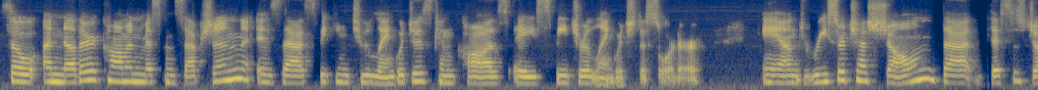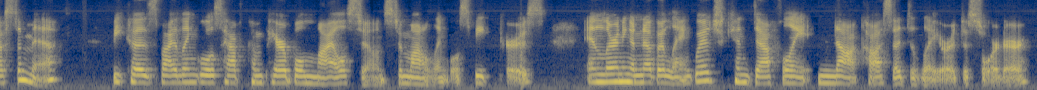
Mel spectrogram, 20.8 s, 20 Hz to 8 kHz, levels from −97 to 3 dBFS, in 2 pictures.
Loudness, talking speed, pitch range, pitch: -19 LUFS, 135 wpm, 185-225 Hz, 200 Hz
